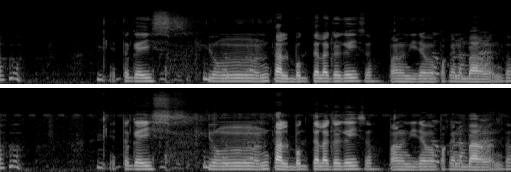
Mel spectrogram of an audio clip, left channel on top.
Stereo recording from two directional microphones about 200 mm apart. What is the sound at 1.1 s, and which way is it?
Speech, centre (ahead or behind).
